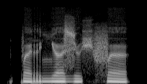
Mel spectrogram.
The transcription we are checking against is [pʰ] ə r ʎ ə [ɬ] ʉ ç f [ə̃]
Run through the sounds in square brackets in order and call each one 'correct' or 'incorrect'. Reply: incorrect: p, incorrect: z, incorrect: ə

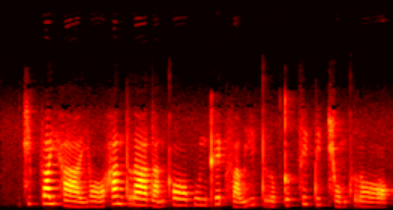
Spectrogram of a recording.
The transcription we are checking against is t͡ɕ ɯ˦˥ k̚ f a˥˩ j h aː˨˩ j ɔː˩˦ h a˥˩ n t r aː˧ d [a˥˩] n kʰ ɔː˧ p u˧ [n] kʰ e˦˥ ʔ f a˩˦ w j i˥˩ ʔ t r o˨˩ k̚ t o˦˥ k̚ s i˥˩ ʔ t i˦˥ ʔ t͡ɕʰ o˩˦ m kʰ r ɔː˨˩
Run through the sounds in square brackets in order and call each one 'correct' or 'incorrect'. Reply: incorrect: a˩˦, correct

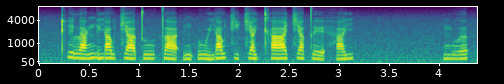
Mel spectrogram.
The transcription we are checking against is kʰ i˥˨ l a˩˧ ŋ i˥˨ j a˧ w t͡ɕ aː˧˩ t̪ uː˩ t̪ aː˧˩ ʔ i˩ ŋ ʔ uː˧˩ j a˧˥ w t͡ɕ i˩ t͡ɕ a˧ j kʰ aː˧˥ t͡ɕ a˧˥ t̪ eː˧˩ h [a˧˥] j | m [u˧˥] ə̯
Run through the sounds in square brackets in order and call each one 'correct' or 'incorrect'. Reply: correct, incorrect: u˩˧

